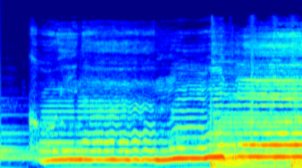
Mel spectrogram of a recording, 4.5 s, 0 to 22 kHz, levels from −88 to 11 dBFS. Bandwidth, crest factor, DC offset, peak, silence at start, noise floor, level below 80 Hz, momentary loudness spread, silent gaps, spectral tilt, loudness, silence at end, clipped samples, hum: 11 kHz; 12 dB; 0.3%; -2 dBFS; 0 s; -36 dBFS; -36 dBFS; 8 LU; none; -7 dB/octave; -13 LUFS; 0 s; under 0.1%; none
